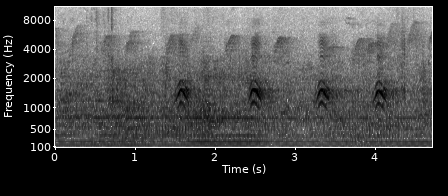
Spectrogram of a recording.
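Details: Meerkats wary of a passing helicopter give short arched chirps, repeated about once a second, over the steady low droning hum of the helicopter.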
